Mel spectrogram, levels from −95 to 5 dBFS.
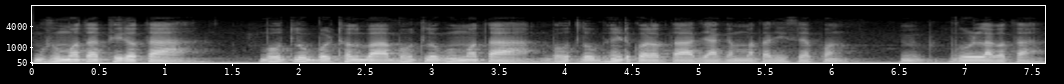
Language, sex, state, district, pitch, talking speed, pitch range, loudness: Bhojpuri, male, Bihar, Muzaffarpur, 100 Hz, 160 wpm, 95-110 Hz, -17 LUFS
